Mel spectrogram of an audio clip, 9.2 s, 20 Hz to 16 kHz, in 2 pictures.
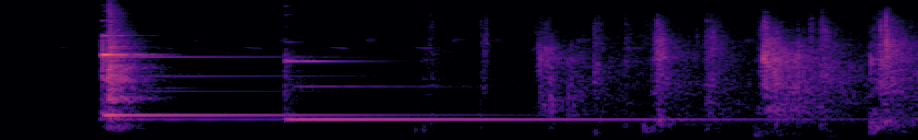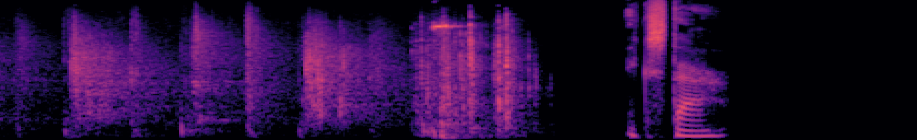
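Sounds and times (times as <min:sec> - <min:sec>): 
doorbell chiming two ringing tones: 0:00.5 - 0:03.0
quick rhythmic thudding footsteps: 0:02.4 - 0:07.4
speech: 0:07.8 - 0:08.3.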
